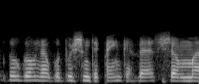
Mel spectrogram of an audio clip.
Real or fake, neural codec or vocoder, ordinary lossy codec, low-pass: fake; codec, 24 kHz, 0.9 kbps, WavTokenizer, small release; Opus, 24 kbps; 5.4 kHz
